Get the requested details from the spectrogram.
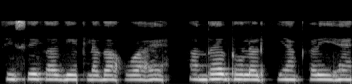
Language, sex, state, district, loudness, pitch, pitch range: Hindi, female, Jharkhand, Deoghar, -17 LUFS, 220 Hz, 220-230 Hz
